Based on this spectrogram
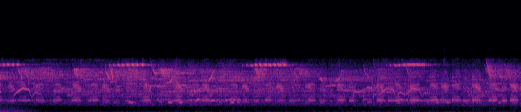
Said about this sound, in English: And let's have a little bit more listen to these tropical birds. Bye-bye.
